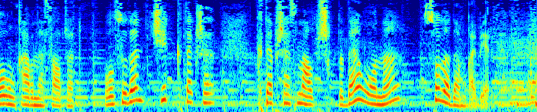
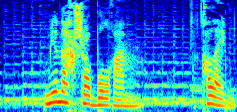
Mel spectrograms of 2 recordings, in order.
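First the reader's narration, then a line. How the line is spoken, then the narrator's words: Plain. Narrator (Kazakh): деді әлгі адам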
